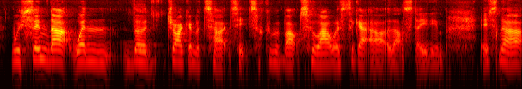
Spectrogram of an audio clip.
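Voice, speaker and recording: A woman of medium pitch in a British accent at a fairly quick pace, on a very clean recording with a silent background. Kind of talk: casual review to camera. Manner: sniffing, snorting.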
